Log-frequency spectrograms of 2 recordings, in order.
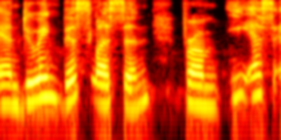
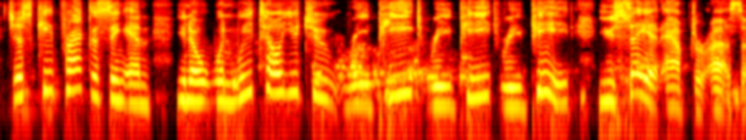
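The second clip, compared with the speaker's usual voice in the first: ordinary talk, nothing marked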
